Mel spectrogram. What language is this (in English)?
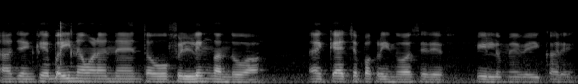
Sindhi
